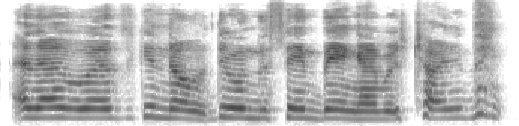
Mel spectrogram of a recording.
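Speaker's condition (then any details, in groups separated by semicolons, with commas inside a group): Cerebral palsy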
